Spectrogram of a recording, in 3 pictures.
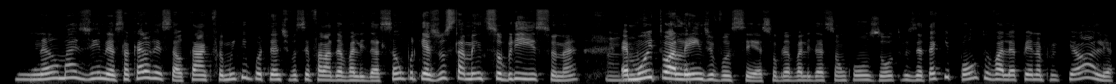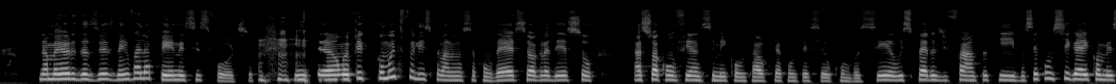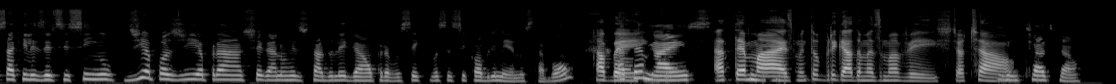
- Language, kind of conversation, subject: Portuguese, advice, Como posso lidar com críticas sem perder a confiança em mim mesmo?
- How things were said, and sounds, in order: tapping; laugh; chuckle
